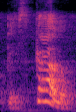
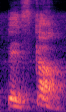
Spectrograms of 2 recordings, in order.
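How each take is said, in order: First: Said in the usual way. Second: "pescado" with the d dropped, ending -ao; coastal dropped d. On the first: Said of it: "aquí nosotros en Huancayo". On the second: Shown as a demonstration. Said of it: "Mayormente los costeños". ("pescado" sin la d, como "pescao" costeño)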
